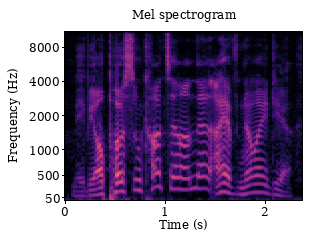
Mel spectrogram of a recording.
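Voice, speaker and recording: A man's voice: a little high, wildly swooping pitch, fast, a little mellow. A man rambling casually and hesitantly as he introduces a gameplay video, with an offhand manner. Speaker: gaming video creator.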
